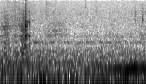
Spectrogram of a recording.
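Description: Steady low rumble of a car's engine and road noise heard from inside the cabin.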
